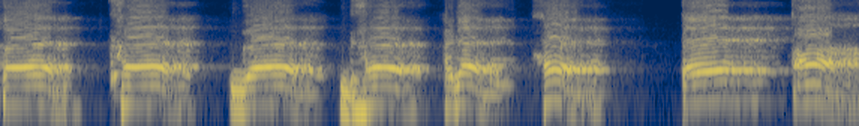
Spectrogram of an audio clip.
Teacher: क ख ग घ ड़ ह ए आ और विसर्ग का उच्चारण स्थान हमेशा किससे होता है? कंठ से होता है। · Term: कंठे वर्ण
